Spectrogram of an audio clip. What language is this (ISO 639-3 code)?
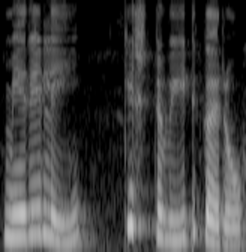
doi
